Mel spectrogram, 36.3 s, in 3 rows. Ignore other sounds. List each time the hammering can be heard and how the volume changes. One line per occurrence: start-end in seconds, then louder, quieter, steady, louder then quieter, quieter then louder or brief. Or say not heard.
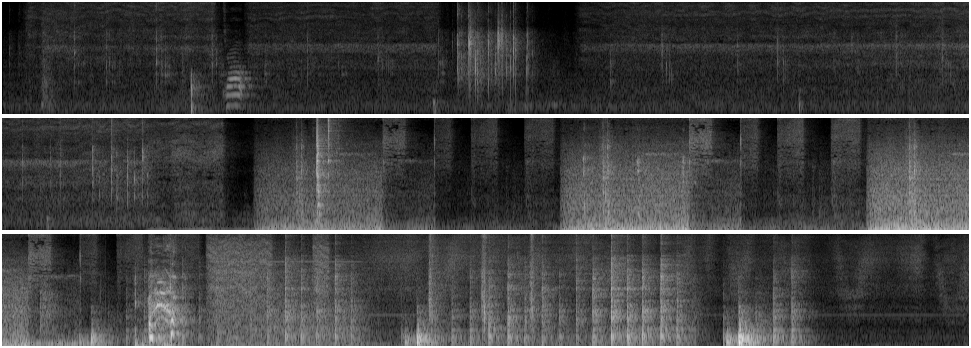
24.4-34.1 louder.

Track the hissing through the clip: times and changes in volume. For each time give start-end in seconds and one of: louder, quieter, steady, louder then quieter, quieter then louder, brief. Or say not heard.
0.0-36.2 louder then quieter.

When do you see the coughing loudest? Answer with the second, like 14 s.
26 s.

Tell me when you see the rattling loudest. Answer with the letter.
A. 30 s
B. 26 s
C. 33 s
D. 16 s
D.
